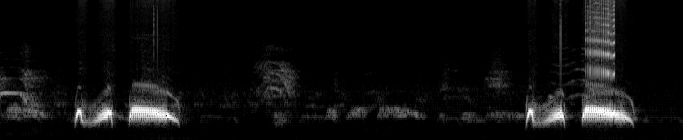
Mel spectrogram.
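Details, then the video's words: Two matching phrases from a Spotted dove in the 'Thúc' style used to lure wild doves, each a doubled short note then a long downslurred rolling coo, with faint cooing between and a sharp click on the last phrase. "tiếng cu gáy Thúc cực đỉnh dùng kích bổi rất hiệu quả/ cu gay kich boi nhanh noi gù"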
